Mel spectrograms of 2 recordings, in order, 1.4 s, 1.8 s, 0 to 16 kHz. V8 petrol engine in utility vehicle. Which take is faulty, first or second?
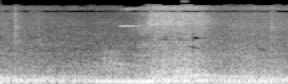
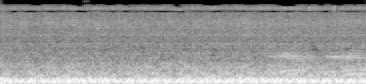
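second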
